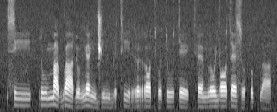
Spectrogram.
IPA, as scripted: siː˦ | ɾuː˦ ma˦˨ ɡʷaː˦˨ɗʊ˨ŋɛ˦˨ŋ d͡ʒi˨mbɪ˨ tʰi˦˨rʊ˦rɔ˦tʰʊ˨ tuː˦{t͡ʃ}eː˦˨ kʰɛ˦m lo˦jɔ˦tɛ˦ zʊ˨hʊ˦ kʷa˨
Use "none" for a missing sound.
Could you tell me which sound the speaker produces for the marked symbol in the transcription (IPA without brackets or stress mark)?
t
